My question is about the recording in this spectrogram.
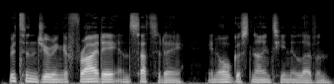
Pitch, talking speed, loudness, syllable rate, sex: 110 Hz, 180 wpm, -19 LUFS, 6.7 syllables/s, male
